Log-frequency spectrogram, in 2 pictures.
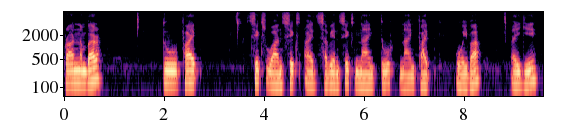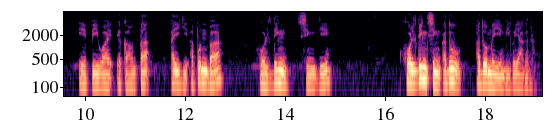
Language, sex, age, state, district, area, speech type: Manipuri, male, 45-60, Manipur, Churachandpur, urban, read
